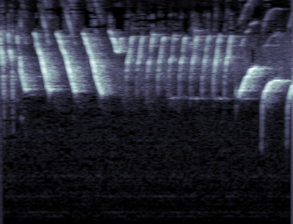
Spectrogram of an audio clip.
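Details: Long-singing 'gacor' canary, used to set off other canaries: a run of fast, evenly repeated down-sweeping slurs speeds into a tight rolling trill, ending in two rising-then-falling whistled notes.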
